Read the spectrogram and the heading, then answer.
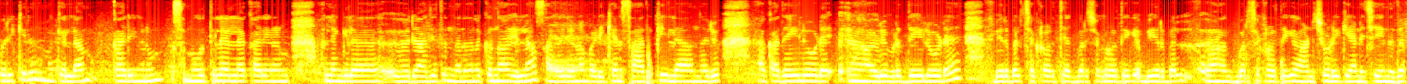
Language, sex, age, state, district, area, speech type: Malayalam, female, 30-45, Kerala, Alappuzha, rural, spontaneous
